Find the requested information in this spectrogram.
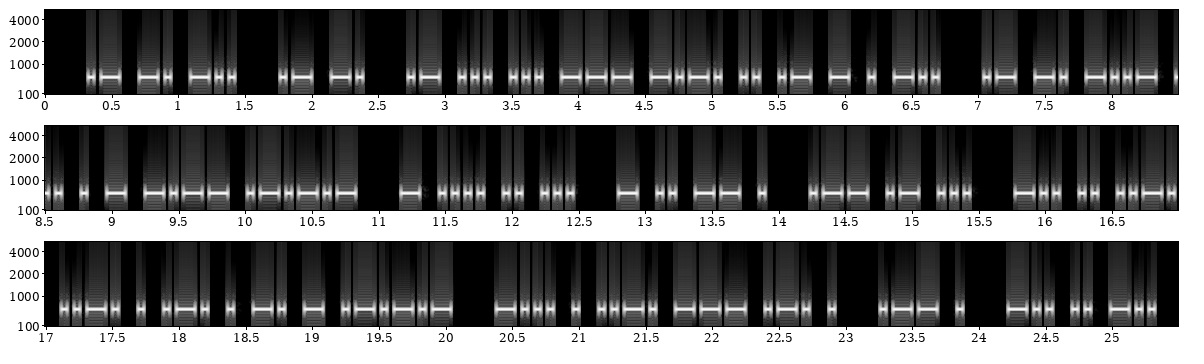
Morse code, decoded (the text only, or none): AND AN ASSOCIATED ANXIETY. THIS TIME WAS DIFFERENT. BEFORE WE DID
